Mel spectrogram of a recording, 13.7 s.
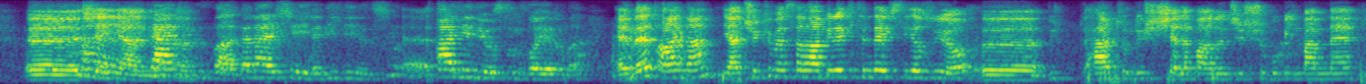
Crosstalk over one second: present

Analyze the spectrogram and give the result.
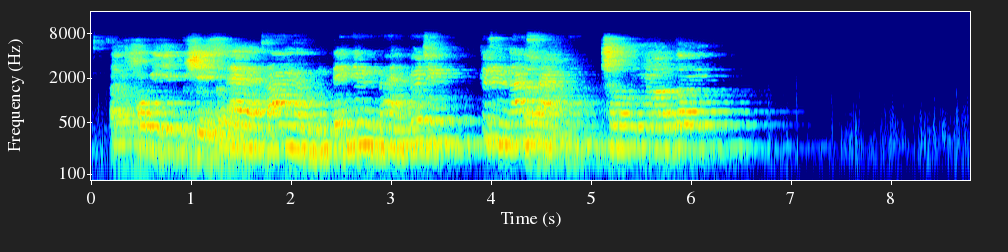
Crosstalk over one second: none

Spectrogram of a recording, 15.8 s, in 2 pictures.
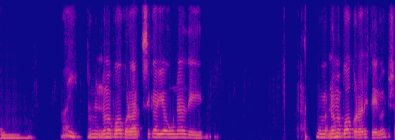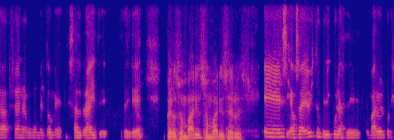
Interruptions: none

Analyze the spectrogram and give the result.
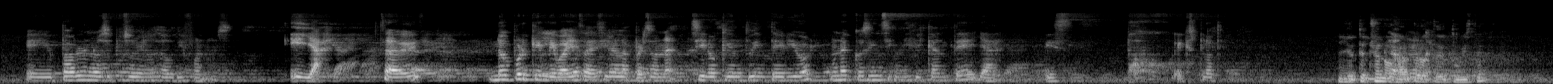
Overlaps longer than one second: none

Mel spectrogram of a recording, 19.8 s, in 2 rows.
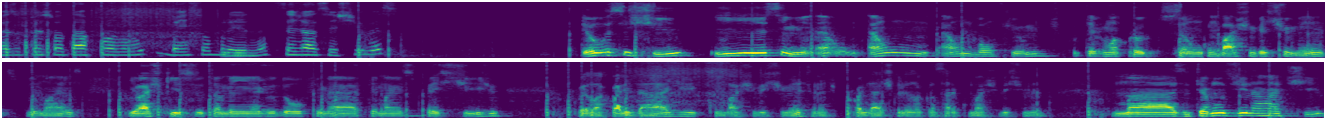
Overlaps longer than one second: none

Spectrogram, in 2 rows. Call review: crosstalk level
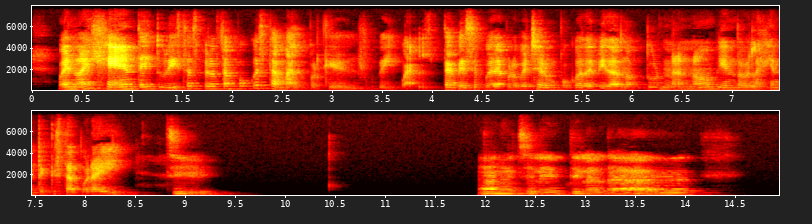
none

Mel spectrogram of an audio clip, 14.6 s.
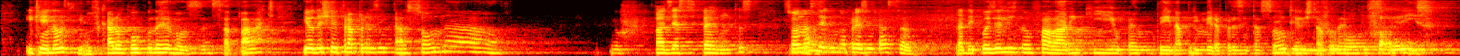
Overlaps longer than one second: present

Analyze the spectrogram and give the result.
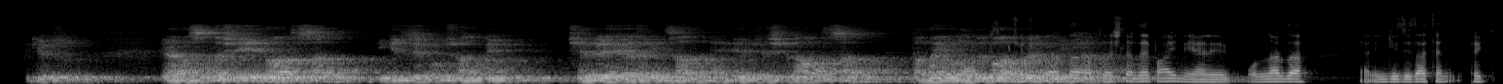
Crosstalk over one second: present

